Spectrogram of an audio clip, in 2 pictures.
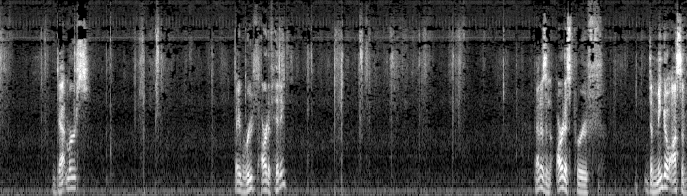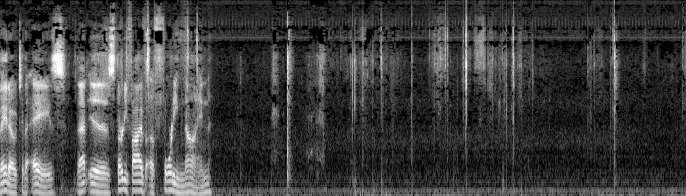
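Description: Stiff cards rustle and slide against each other as hands flip through them.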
